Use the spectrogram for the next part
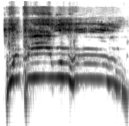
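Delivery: very high, slow whooping cheer. A narrator's reading. Yak cheering Abu's rescue, very high whoop. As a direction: whoop for joy. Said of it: "cheered the yak".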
